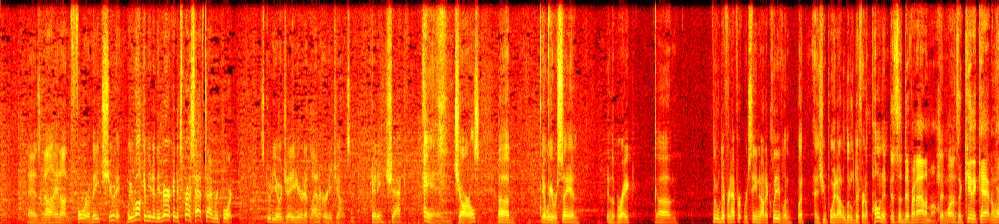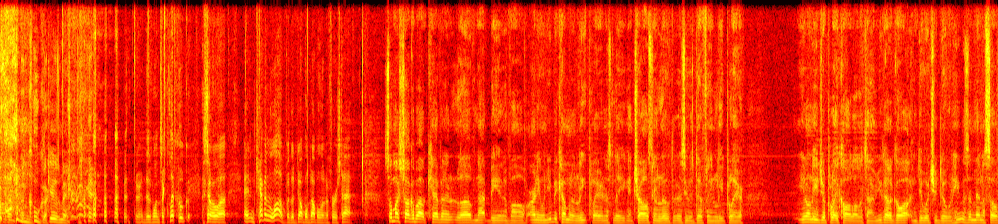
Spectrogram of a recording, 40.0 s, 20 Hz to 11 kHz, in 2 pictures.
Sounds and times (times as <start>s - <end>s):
Music: 0.0s - 12.3s.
